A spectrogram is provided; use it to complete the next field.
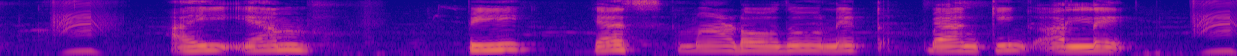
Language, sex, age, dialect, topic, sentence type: Kannada, female, 36-40, Central, banking, statement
